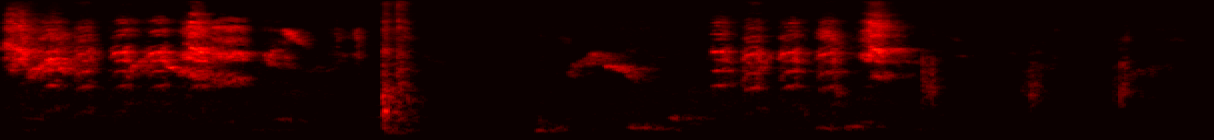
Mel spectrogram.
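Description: Small caged birds chirping and twittering in two short spells, with a single click about two seconds in.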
